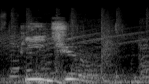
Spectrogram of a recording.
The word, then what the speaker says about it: Peugeot: It is written as Peugeot, but it is not actually Peugeot. It's Peugeot.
